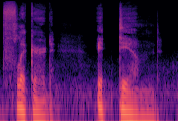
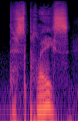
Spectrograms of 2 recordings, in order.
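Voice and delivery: softer, whispered aside; hushed; 5 dB quieter than usual. A narrator's reading. Narrator facing the remembered lighthouse, hushed whisper. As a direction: let it drop to a whisper.

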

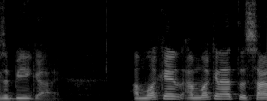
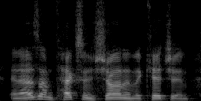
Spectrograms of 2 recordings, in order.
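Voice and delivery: ordinary talk, nothing marked

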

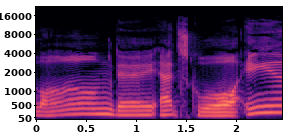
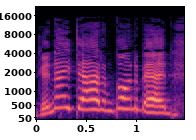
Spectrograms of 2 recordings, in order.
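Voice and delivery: put-on kid voice; 3 dB louder, faster than usual. Piper voiced.

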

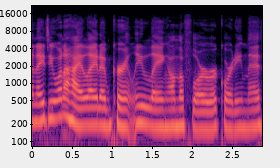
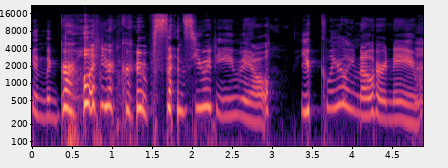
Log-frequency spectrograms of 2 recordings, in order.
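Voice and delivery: high, loud, laughing through words; cracking up mid-sentence; laughing disbelief; 8 semitones higher, 5 dB louder than usual. Real, not acted. Laughing at embarrassing email story.

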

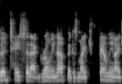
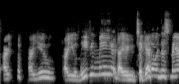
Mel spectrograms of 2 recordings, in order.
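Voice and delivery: higher, mock alarmed wife; imitating wife; 6 semitones higher than usual. Wife asking if he's leaving her for a man, mock alarmed. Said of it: "My wife's like".

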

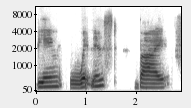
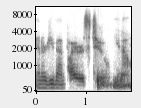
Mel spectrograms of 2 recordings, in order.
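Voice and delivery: breathy unvoiced hush, low and close; whisper; 4 semitones lower, 8 dB quieter than usual. Real, not acted. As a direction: whisper the question like a secret. Hushed closing thought.

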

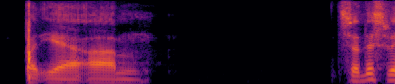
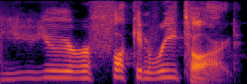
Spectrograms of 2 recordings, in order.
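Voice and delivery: ordinary talk, nothing marked

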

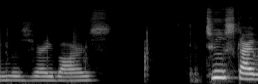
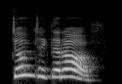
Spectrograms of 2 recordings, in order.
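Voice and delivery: panicked plea; 9 semitones higher, 8 dB louder than usual. A narrator's reading. Chameleon pleading in panic.

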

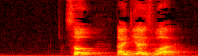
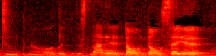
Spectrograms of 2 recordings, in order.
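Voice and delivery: much softer, higher-pitched urgent aside; hushed pleading warning; 5 semitones higher, 7 dB quieter, slower than usual. Retold or imitated. Warning a hyped friend in a tense room, hushed. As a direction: imitate shushing a friend under your breath.

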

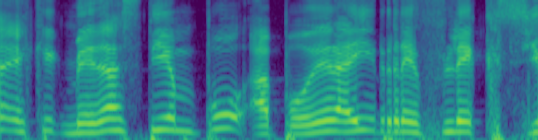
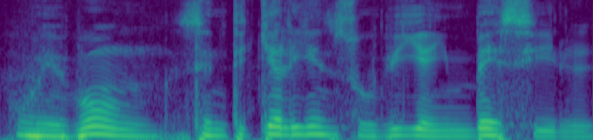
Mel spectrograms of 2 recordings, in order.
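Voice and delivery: much lower and softer, spooked; scared hush; 10 semitones lower, 14 dB quieter than usual. Real, not acted. Friend thinking someone climbed the stairs, spooked hush. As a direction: hush it, someone might be upstairs. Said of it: "me asusté".

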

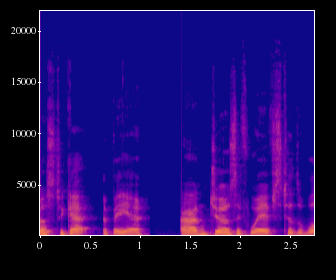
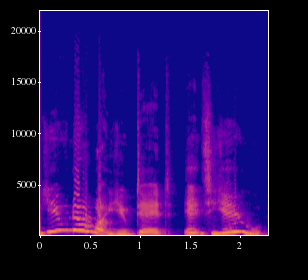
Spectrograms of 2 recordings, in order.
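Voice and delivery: mock accusation; 5 semitones higher, slower than usual. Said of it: "you're like".

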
